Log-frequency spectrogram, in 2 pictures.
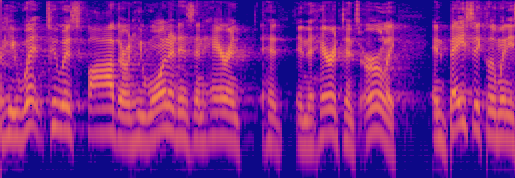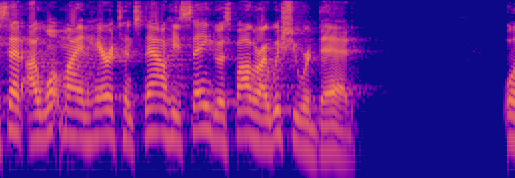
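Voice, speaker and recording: A man's voice: medium pitch, long reverb tail. A man preaching a sermon as pastor at a pulpit microphone in a church, earnest and repeating key lines with rhetorical questions. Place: church sanctuary.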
